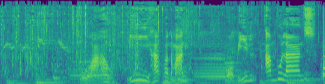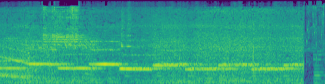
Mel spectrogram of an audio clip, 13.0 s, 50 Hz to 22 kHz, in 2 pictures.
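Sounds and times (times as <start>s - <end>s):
ambulance siren two-tone: 6.5s - 12.6s.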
